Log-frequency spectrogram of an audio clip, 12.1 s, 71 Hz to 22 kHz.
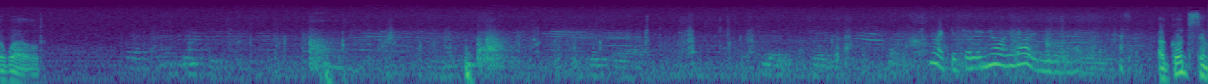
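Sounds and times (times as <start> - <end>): faint background voices: 1.2 - 11.8
animal's wavering call: 2.5 - 11.3.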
